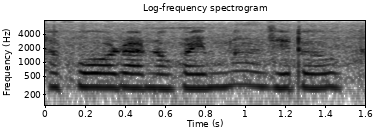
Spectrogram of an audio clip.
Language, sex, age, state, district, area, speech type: Assamese, female, 30-45, Assam, Golaghat, urban, spontaneous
